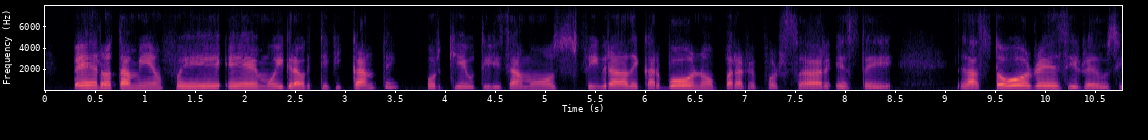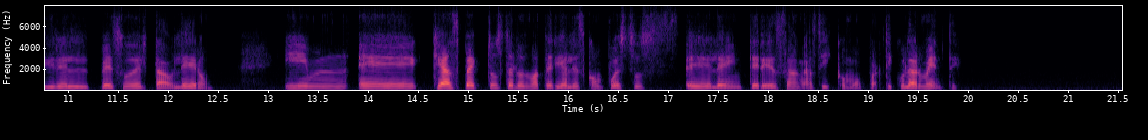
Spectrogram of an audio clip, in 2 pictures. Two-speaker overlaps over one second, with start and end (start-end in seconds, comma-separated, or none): none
